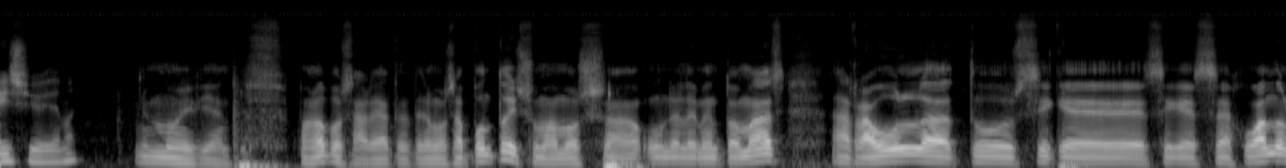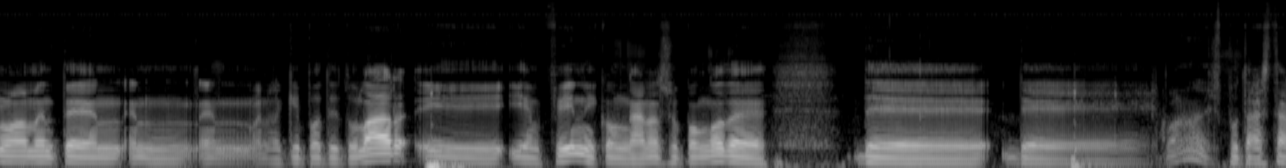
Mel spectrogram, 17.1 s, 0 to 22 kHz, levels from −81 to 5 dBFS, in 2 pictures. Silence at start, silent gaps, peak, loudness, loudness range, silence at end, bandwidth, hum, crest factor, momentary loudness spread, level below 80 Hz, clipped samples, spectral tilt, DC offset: 0 s; none; -8 dBFS; -29 LUFS; 5 LU; 0 s; 16.5 kHz; none; 20 dB; 15 LU; -42 dBFS; under 0.1%; -7 dB/octave; under 0.1%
